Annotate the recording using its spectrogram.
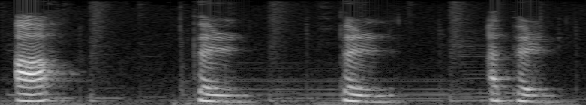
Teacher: A. Très ouvert. Vraiment le A français. Hein. Apple.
